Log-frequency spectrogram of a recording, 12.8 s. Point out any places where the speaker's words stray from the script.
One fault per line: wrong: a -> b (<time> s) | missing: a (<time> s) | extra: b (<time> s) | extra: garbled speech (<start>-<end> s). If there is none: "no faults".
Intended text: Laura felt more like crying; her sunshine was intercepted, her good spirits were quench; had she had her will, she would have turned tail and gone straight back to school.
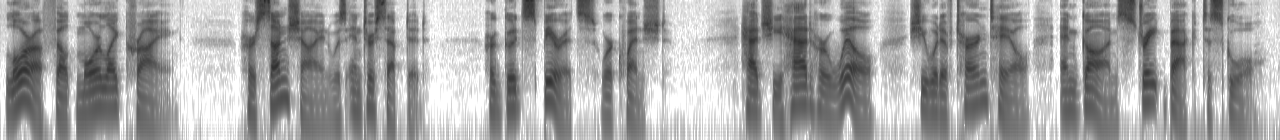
wrong: quench -> quenched (6.1 s)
